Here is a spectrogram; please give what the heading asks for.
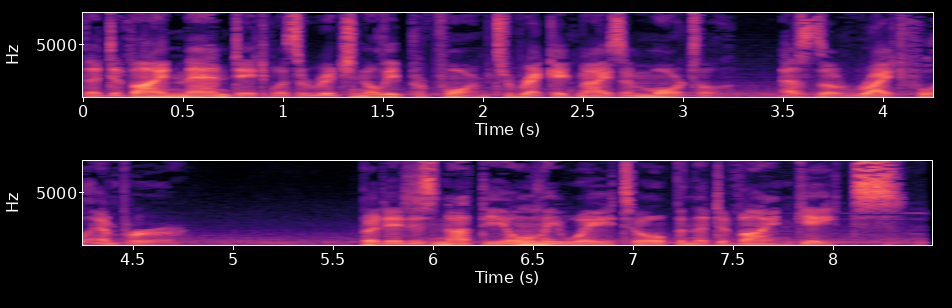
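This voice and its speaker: Very deep, grave divine being. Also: male voice, a bit bright, a little hiss or hum. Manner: measured, formal, grave. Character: solemn, regretful male divine being, grave and formal. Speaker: game character voice actor. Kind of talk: scripted game dialogue.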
